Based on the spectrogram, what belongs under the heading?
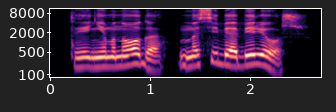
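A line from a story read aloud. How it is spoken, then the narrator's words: Icy demonic inquiry. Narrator (Russian): ледяным тоном поинтересовался демон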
